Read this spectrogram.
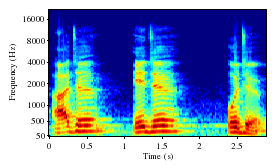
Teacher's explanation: یہاں پر جیم بھی حروف قلقلہ میں سے ہے تو اس پر بھی ہم جنبش کریں گے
